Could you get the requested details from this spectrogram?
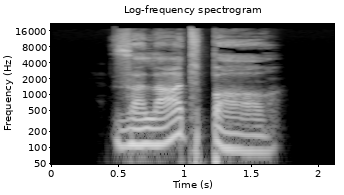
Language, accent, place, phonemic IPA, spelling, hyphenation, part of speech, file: German, Germany, Berlin, /zaˈlaːtˌbaːɐ̯/, Salatbar, Sa‧lat‧bar, noun, De-Salatbar.ogg
- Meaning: salad bar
